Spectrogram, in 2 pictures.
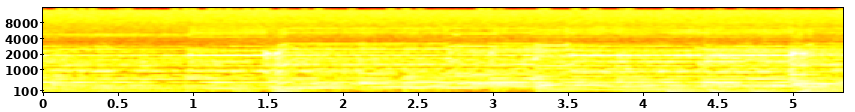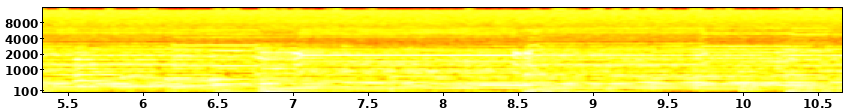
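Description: Scottish Highland bagpipes playing a slow air: a chanter melody of long held notes over the steady drones. A band's keyboard and bass play low, slowly changing accompaniment underneath.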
